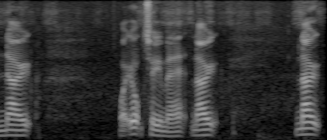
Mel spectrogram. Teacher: Now don't forget we drop the T, so when people say it, it'll be Nowt.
